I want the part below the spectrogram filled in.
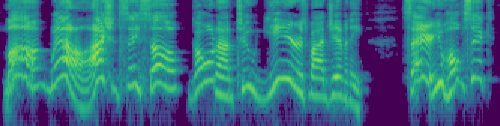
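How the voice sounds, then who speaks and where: A man voicing a brash, hearty young American male student who talks loud and slangy with an American accent. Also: high voice, big pitch swings, normal speed, voice pushed up, full character voice. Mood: boisterous. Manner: loud, boisterous, slangy drawl.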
